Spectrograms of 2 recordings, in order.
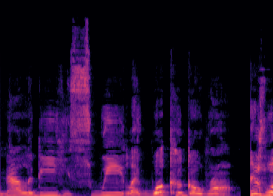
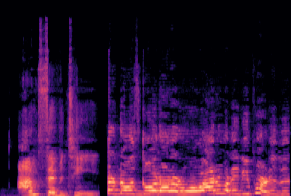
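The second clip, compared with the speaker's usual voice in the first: frightened, blurted scream, very high and very loud; 10 semitones higher, 13 dB louder than usual. Retelling own reply when the wife asked who they were: imitating own past scream. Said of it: "I just automatically screamed my age".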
